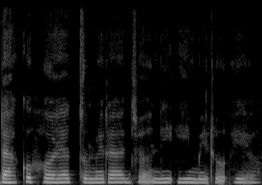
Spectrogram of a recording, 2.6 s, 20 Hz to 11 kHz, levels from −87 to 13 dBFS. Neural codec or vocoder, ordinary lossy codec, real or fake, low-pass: vocoder, 22.05 kHz, 80 mel bands, WaveNeXt; none; fake; none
